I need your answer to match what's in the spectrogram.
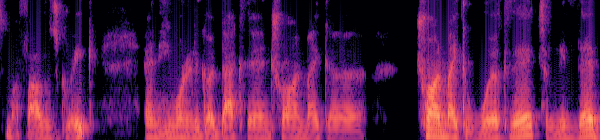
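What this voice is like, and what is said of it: Australian accent. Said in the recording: “hence the Australian accent ... that's the Australian accent”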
